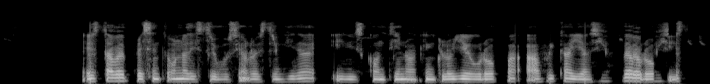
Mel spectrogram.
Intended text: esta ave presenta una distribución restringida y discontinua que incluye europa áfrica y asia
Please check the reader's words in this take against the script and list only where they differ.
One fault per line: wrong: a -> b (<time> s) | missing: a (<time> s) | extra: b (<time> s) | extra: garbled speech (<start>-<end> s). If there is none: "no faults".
extra: garbled speech (6.2-6.9 s)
